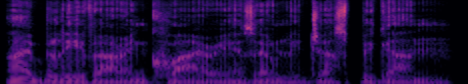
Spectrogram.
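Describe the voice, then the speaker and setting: A man voicing a calm, courteous police inspector in a village mystery story, speaking mildly and formally in a murmur. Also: rumbling low, husky, dry recording, clean studio sound, voice pushed down, full character voice. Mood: quietly serious. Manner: mild, unhurried, murmuring, formal.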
